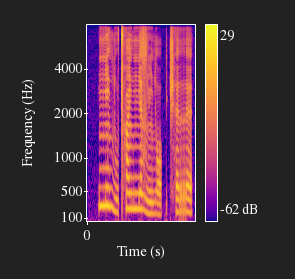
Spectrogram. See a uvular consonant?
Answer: no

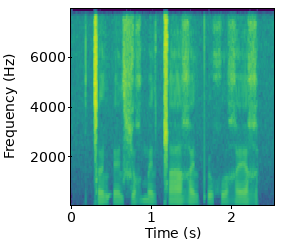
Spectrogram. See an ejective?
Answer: yes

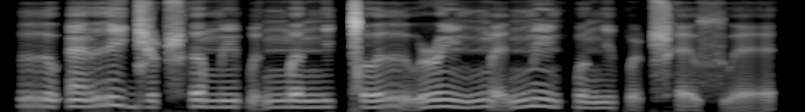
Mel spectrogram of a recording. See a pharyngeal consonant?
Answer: no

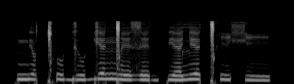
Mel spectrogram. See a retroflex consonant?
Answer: no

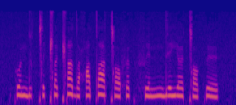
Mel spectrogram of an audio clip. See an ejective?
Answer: no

